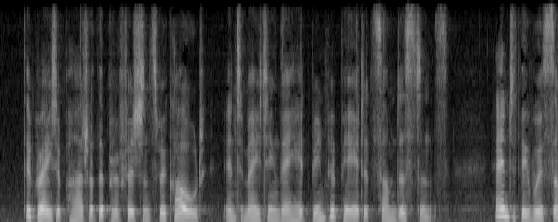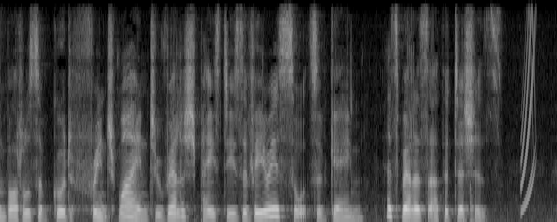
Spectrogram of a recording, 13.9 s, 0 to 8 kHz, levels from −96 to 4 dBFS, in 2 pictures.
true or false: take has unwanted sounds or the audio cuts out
true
